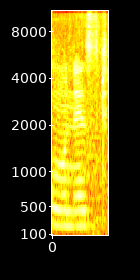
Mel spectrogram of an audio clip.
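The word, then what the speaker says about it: honest: करेंगे हम इसमें जैसे एन ऑनेस्ट क्योंकि एच साइलेंट है एन ऑनेस्ट वर्कर एन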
